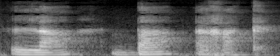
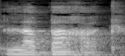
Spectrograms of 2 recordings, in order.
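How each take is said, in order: First: La baraque drawn out slowly, each syllable separated; slow teaching model; slow demo. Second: La baraque said at normal speed; French slang at natural pace; natural slang demo. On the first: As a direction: spell La baraque out slowly for learners. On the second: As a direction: say la baraque casually. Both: Shown as a demonstration. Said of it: "slang way to say a house".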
